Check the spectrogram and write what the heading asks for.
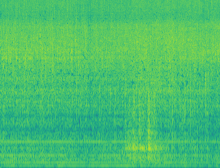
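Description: Thin swordfish steaks sizzling steadily in hot olive oil with sliced garlic in a frying pan. Near the end a metal spatula is slid under one steak to turn it.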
